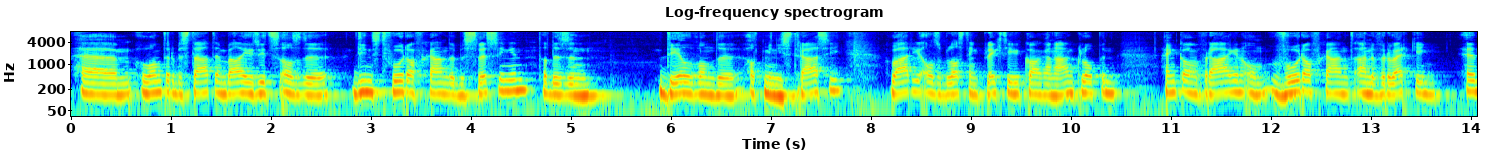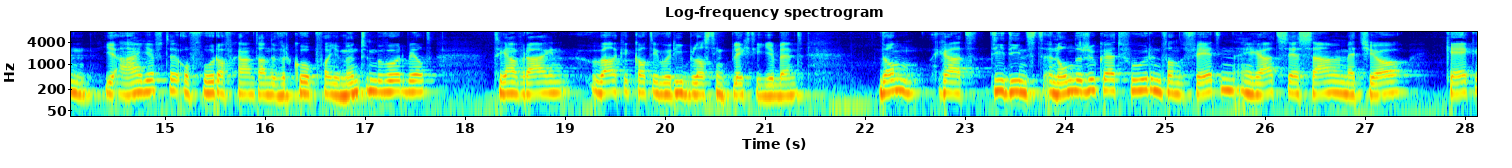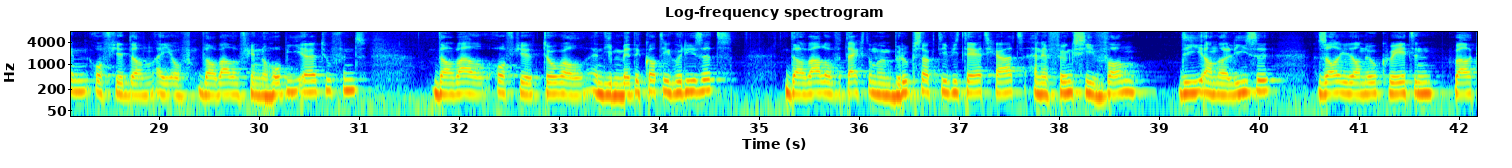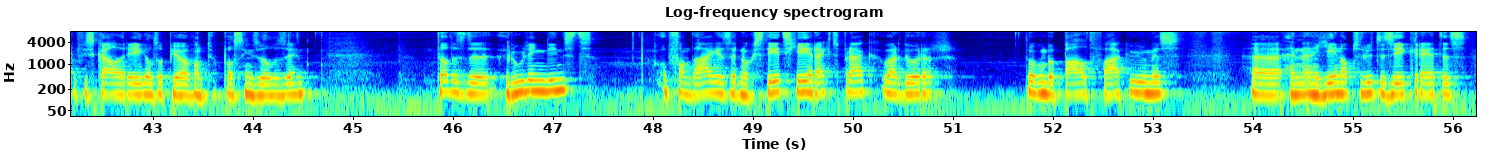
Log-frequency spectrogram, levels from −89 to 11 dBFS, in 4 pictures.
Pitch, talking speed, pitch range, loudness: 150 Hz, 155 wpm, 145-165 Hz, -21 LUFS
